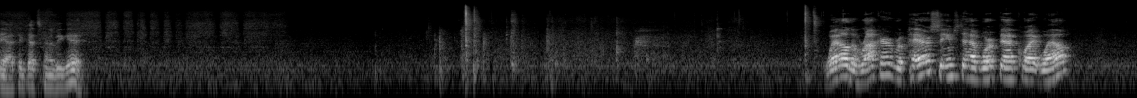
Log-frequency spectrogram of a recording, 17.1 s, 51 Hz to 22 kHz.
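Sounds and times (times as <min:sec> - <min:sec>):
rag wiping wood: 0:00.0 - 0:04.4.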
